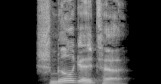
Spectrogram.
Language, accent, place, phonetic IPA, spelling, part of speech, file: German, Germany, Berlin, [ˈʃmɪʁɡl̩tə], schmirgelte, verb, De-schmirgelte.ogg
- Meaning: inflection of schmirgeln: 1. first/third-person singular preterite 2. first/third-person singular subjunctive II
